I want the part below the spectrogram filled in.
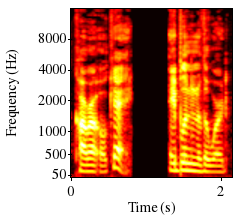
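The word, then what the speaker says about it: カラオケ: would be karaoke or how it's pronounced in japanese kara okay a blending of the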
